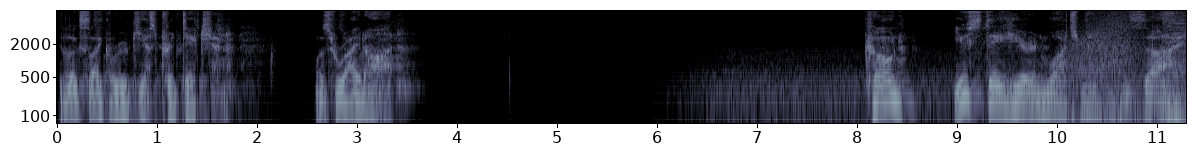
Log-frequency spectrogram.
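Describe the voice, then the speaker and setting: A man's voice: fairly high pitch, very animated, slow, a bit bright, distant mic, soft background music, heavily acted. An actor playing a blunt, hot-tempered, sarcastic teenage boy hero in an English anime game dub. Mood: defiant. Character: brash, hot-tempered teenage substitute soul reaper.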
